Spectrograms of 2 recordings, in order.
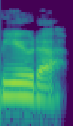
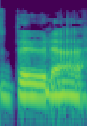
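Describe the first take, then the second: First: The first syllable sounds like 'byoo' in beautiful. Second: The first syllable is a plain 'boo' sound. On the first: The speaker calls it right. "We appreciate you saying Buda" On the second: The speaker calls it wrong. "people say Buda. Mostly it's Buda"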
